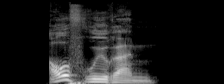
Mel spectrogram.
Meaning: dative plural of Aufrührer
- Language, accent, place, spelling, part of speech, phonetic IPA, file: German, Germany, Berlin, Aufrührern, noun, [ˈaʊ̯fˌʁyːʁɐn], De-Aufrührern.ogg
